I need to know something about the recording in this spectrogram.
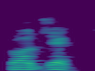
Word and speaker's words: project: What you are pronouncing is the. It's not the right sound. It's not the right pronunciation. It's project. Right? Project. Project. Yes, now it's correct. It's J, not Project. Z. So project. No, again you mispronounced it. You're pronouncing J. You are pronouncing Z. Z. Z in place of J.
